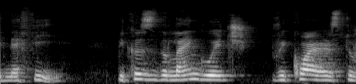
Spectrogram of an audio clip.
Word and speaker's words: Nephi: In Turkey, you wouldn't say Nephi, you will say Nefi.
